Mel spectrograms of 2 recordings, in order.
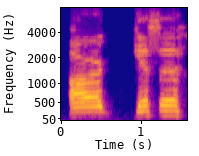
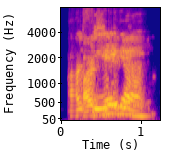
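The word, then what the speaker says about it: Arcega: Argega Whiteside. I can't even pronounce it. What's that? Arciega.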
